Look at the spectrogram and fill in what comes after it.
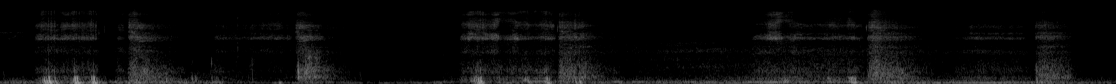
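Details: Fukuko, a sleeping Beagle dozing in the sun, snores in low, rough, rasping breaths that come in bursts and short runs with quiet gaps between them, while small birds twitter in high, thin chirps in the background.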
